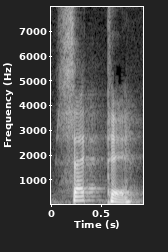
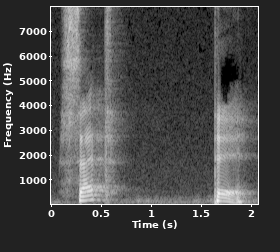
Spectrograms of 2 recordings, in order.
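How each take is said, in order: First: The word is said quickly as one unit. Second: The word is split by a pause in the middle. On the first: "every time faster, up to the point it becomes a single word" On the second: "Imagine the word is split in two"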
